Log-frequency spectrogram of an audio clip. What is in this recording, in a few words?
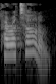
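"peritoneum", English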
